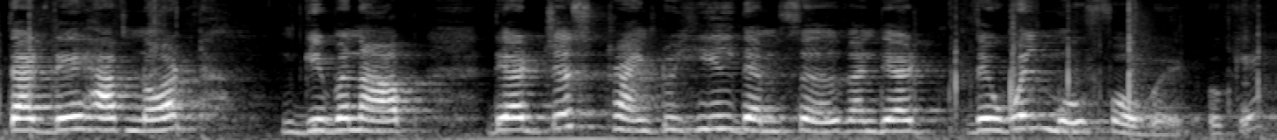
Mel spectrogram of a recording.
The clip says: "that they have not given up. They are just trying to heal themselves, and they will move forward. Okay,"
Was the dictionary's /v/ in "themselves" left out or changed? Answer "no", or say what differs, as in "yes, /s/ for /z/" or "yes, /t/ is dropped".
yes, /v/ is dropped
